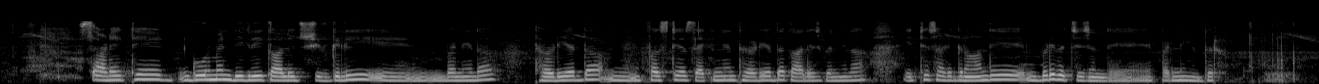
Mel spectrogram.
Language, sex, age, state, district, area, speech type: Dogri, female, 30-45, Jammu and Kashmir, Udhampur, rural, spontaneous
